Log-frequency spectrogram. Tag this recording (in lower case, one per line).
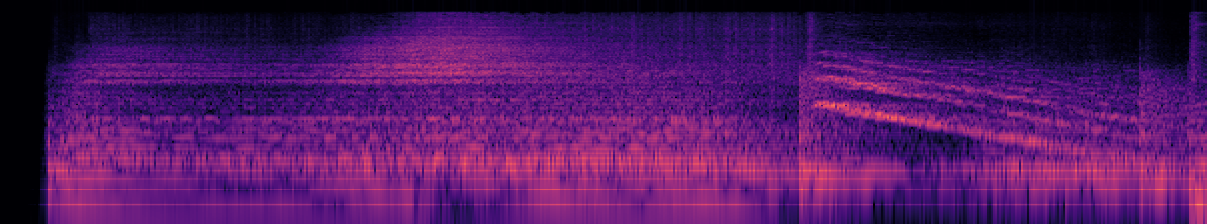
timpani
music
